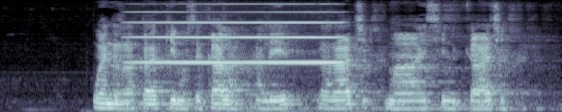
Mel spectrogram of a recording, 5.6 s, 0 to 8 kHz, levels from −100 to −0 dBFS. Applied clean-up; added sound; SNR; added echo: none; Bowed string instrument; -2 dB; reverberation time 1.0 s.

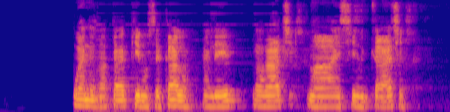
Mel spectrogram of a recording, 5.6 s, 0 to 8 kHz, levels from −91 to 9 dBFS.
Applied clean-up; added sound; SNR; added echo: neural mask model DeepFilterNet 3.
